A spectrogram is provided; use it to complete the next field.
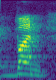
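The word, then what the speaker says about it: one: एंड 1 rupee coin में spelling O से शुरू हो रही है बट प्रोनाउंसिएशन व है, वन, इसलिए इसके पहले हम ए लगाते हैं.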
